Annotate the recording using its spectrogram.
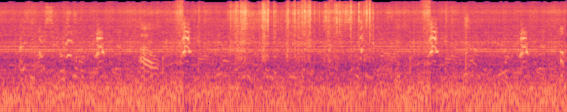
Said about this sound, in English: Yes, and there was this stupid dog yapping.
